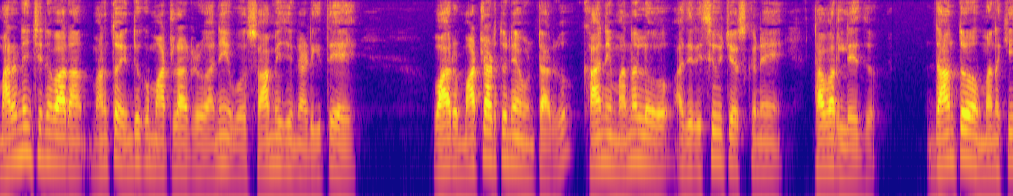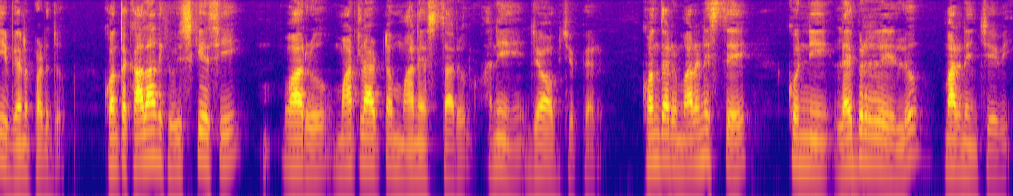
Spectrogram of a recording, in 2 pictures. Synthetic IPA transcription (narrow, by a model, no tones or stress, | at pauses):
mɐɾɐɳiɲt͡ʃinɐʋaːɾmɐnɐt̪o̞ːe̞nd̪ukumaːʈlaːɽɐɾuɐnioːsaːmiːd͡ʒiniɐɽuɡit̪e̞ː | ʋaːɾumaːʈlaːɽt̪uːne̞ːuɳʈaːɾukaːniːmɐnɐlo̞ːɐ̰d̪iɾisiːʋt͡ʃe̞ːsu̥kune̞ː | ʈɐʋɐɾle̞ːd̪u | d̪aːnt̪o̞ːmɐnɐkiʋinɐpɐɽɐd̪ṵ | kont̪ɐkaːlaːnikiʋiske̞ːsi | ʋaːɾumaːʈlaːɽɐʈɐmːɐːneːst̪aːɾuɐnid͡ʒɐʋaːbut͡ʃepːa̰ːɾu | ko̞nd̪ɐɾumɐɾɐɳist̪e̞ː | ko̞nːilɐjbɾɐɾiːlu | mɐɾɐɳiɲt͡ʃe̞ːʋḭ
